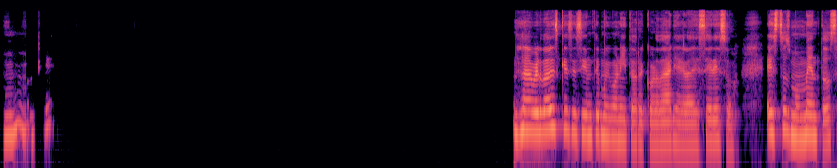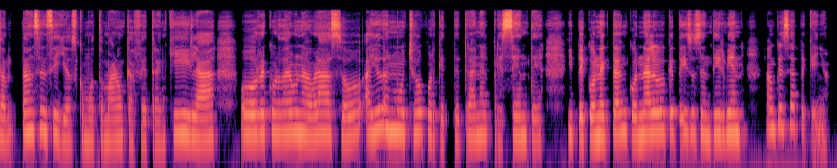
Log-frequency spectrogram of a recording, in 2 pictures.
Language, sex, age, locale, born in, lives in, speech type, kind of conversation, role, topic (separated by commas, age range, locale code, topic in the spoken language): Spanish, female, 25-29, es-MX, Mexico, Mexico, read, expert-assistant, expert, El papel de la gratitud en el bienestar personal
